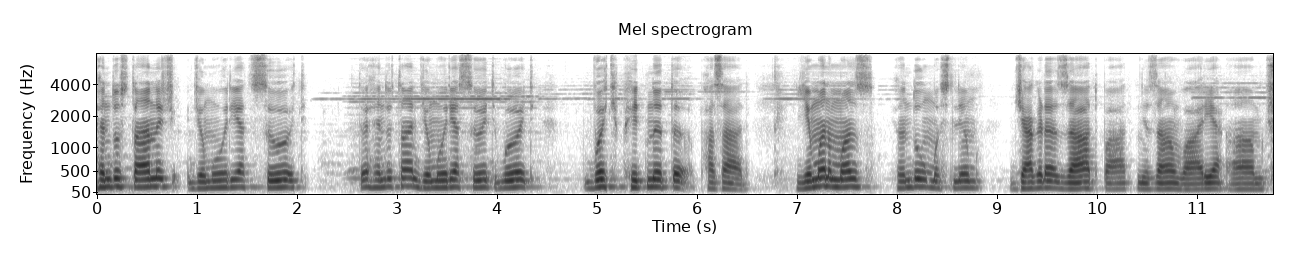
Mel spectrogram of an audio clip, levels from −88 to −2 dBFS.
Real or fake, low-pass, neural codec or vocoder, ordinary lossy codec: real; none; none; none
